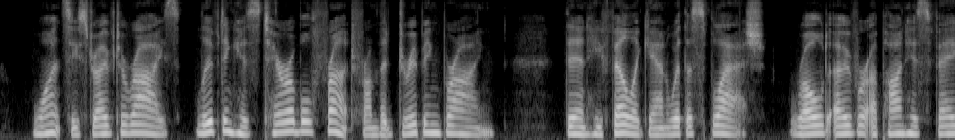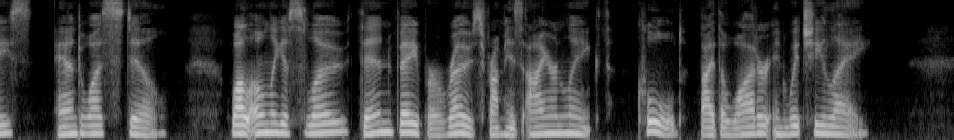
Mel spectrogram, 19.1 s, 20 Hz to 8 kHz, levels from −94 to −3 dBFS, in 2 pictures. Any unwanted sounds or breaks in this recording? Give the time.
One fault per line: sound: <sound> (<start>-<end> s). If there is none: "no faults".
no faults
